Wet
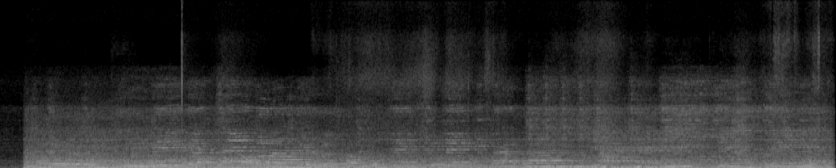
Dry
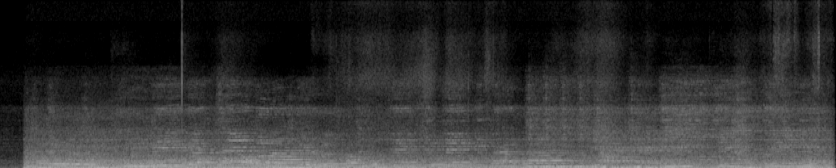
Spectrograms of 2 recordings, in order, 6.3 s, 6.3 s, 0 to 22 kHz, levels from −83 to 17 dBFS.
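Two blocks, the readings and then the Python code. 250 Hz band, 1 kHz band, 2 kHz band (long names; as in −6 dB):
−4.0 dB, −4.0 dB, −3.5 dB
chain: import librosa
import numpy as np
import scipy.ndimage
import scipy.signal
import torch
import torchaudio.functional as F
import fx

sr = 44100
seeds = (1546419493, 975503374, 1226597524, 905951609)

y = fx.peak_eq(x, sr, hz=13000.0, db=2.5, octaves=2.0)
y = y * librosa.db_to_amplitude(-4.0)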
